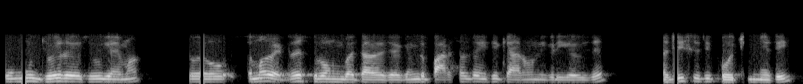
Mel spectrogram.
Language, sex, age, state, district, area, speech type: Gujarati, male, 18-30, Gujarat, Anand, urban, conversation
